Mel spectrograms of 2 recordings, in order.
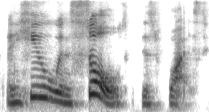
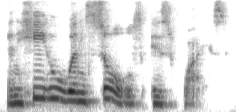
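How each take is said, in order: First: Stressed words are much stronger than unstressed ones. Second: Stressed and unstressed words differ only mildly.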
